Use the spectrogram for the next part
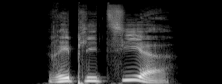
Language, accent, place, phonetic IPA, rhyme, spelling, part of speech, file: German, Germany, Berlin, [ʁepliˈt͡siːɐ̯], -iːɐ̯, replizier, verb, De-replizier.ogg
- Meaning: 1. singular imperative of replizieren 2. first-person singular present of replizieren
